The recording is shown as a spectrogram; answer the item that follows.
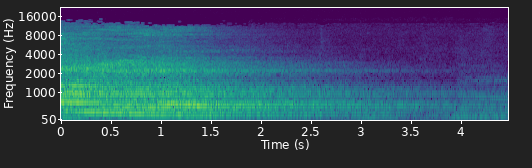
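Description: A man's drawn-out "O-o-o" howl, an attempt to trumpet like a rhinoceros, sliding down in pitch and dying away over about two seconds. A held musical chord fades with it.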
